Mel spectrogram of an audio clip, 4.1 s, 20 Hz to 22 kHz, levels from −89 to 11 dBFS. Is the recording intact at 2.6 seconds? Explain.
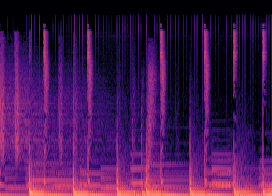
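No. At 2.6 seconds the audio carries a resampler restarted on every block fault, which runs through the whole clip. The signal was converted in separate 40 ms blocks, which fits an upsampling from 24 kHz to 48 kHz. At each block edge the converter lacked the real neighbouring samples, so it left a small error there. The result is a regular tick at 25 Hz, a buzz heard whenever sound is present.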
